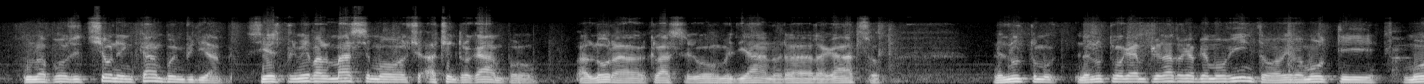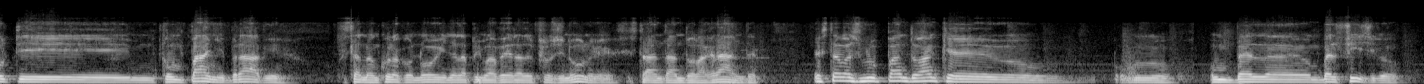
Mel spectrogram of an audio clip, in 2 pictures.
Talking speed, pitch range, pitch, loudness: 110 wpm, 95-125 Hz, 110 Hz, -14 LUFS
